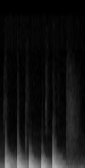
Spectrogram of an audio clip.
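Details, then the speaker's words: Project car bought by the shop, showing past accident damage: five quick dull thuds tapping the panel, no metallic ring, filler ("cement") under paint versus solid steel elsewhere; body filler in panel. "Pintu ni confirm sebab bila kita ketuk bukan bunyi besi. Tu bunyi simen. Beza dengan sini ni bunyi besi."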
